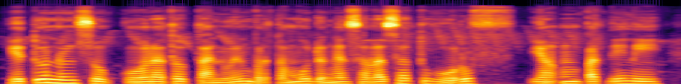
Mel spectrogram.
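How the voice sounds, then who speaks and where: A young man giving a casual lesson on recitation rules, hesitant with many pauses, drawing out his example readings slowly. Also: sits low. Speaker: Quran recitation teacher.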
